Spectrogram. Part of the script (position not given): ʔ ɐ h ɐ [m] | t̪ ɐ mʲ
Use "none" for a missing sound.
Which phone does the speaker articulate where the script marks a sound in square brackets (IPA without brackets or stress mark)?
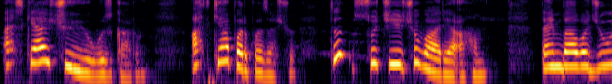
m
